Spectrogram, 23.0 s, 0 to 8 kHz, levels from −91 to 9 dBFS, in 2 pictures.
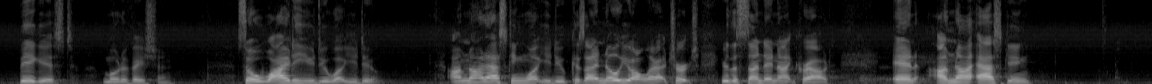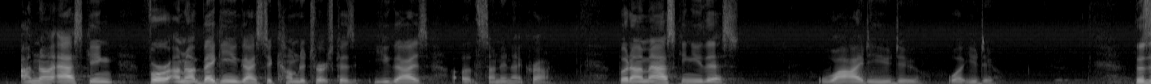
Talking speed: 175 wpm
